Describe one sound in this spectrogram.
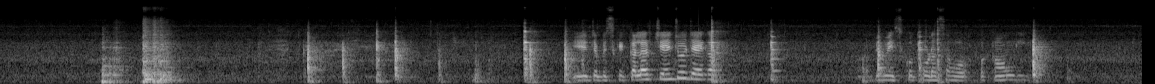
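A wooden spoon scrapes and taps against a metal frying pan while stirring pieces of meat.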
